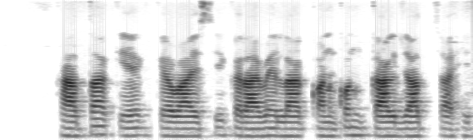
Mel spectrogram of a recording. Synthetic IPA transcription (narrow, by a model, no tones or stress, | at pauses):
kʰat̪akekeʋajsikəɾaʋelakɔnkɔnkaɡd͡ʒat̪̚t͡ʃaɦit̪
